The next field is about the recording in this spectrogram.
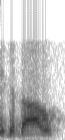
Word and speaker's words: Iguodala: Iguodala, what his name is? – Andre Iguodala.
